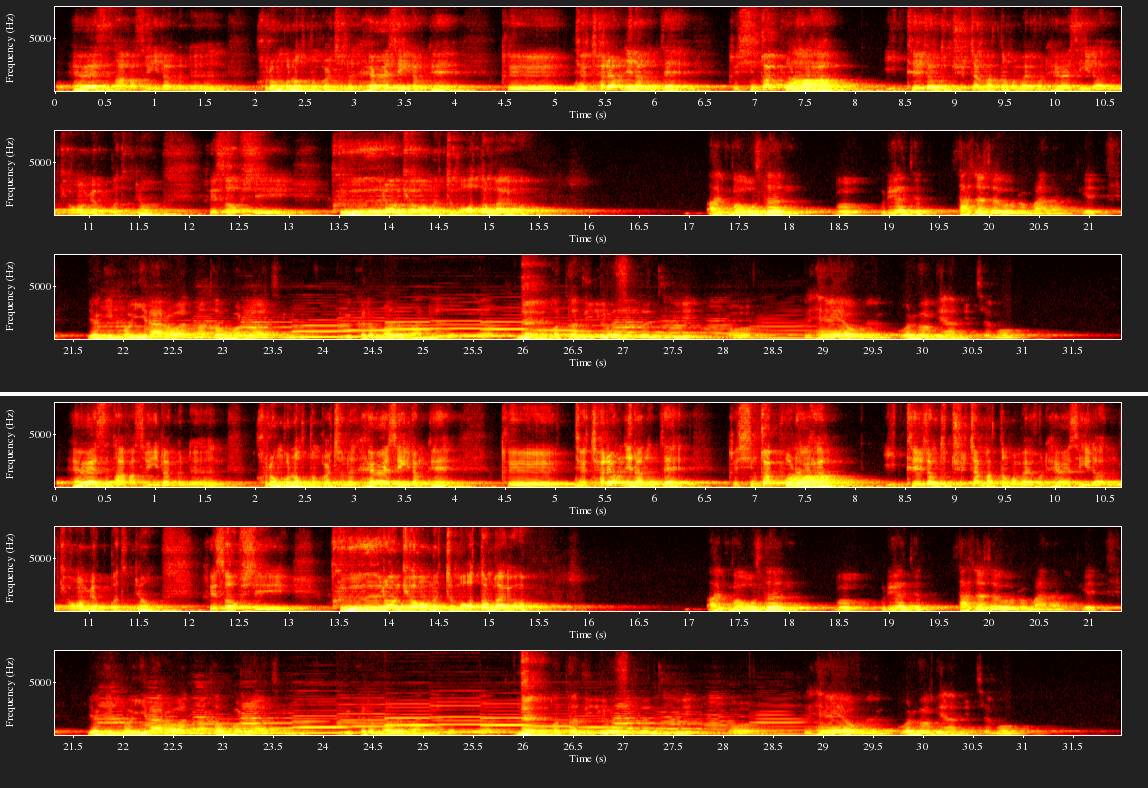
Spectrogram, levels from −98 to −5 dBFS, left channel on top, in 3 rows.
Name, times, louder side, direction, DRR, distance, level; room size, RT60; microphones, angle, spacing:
voice 1, 0.2-1.7 2.0-4.0 4.5-6.3 6.7-7.7 8.3-11.9 12.2-13.0 13.4-15.4 25.9-26.2, right 1 dB, 50° right, 3 dB, 1.3 m, -21 dB
voice 2, 7.3-7.8 9.2-9.3 17.2-18.1 18.4-19.4 19.7-21.1 21.6-23.8 24.1-25.7 26.3-27.7 28.0-28.3 28.8-30.9, equal, 10° left, 3 dB, 0.8 m, -22 dB
Wind instrument woodwind instrument, 21.7-29.1, equal, 70° right, 5.3 m, -31 dB
21.5 x 14.0 x 2.5 m, 1.2 s
head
